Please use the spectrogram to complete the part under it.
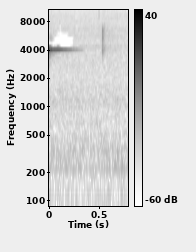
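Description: A quiet electric pressure cooker beep, one short high electronic tone at the very start that fades fast, followed by faint room hiss.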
